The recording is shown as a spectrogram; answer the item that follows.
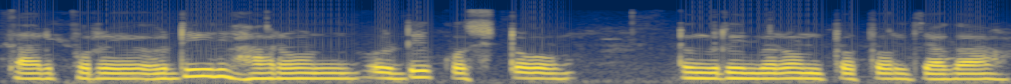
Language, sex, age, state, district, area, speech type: Santali, female, 45-60, West Bengal, Malda, rural, spontaneous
